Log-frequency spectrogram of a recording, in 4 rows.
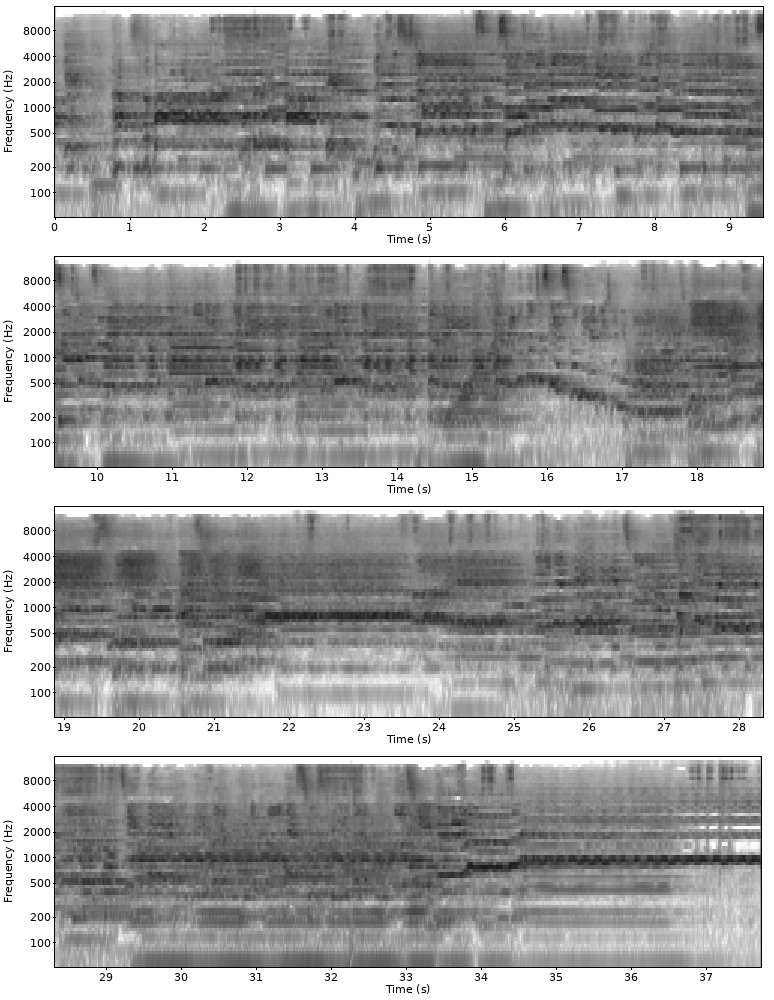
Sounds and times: Opera: 0.0 - 37.7.

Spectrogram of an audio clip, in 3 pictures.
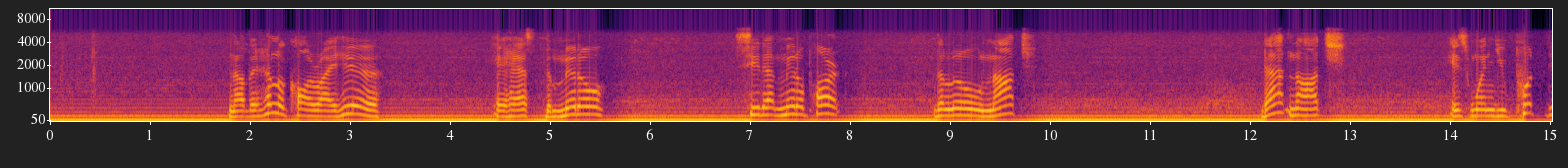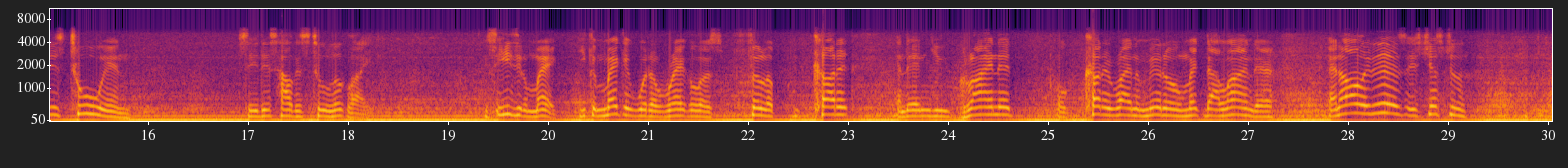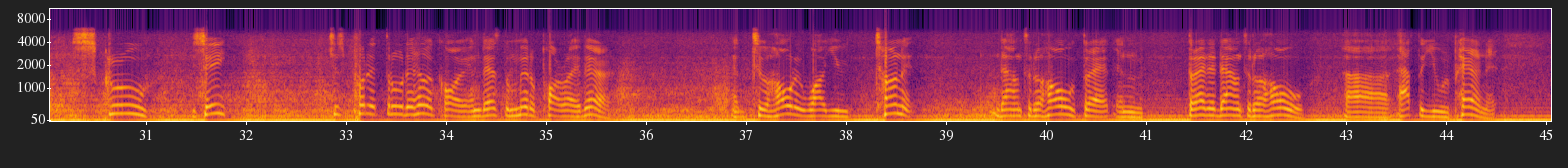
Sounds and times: Engine: 0.0 - 45.0
Speech: 1.8 - 3.4, 4.4 - 5.6, 6.9 - 7.9, 8.8 - 9.9, 12.1 - 13.0, 14.0 - 15.8, 16.9 - 18.2, 19.4 - 29.2, 30.3 - 31.8, 32.8 - 35.7, 36.8 - 38.7, 39.5 - 44.6.

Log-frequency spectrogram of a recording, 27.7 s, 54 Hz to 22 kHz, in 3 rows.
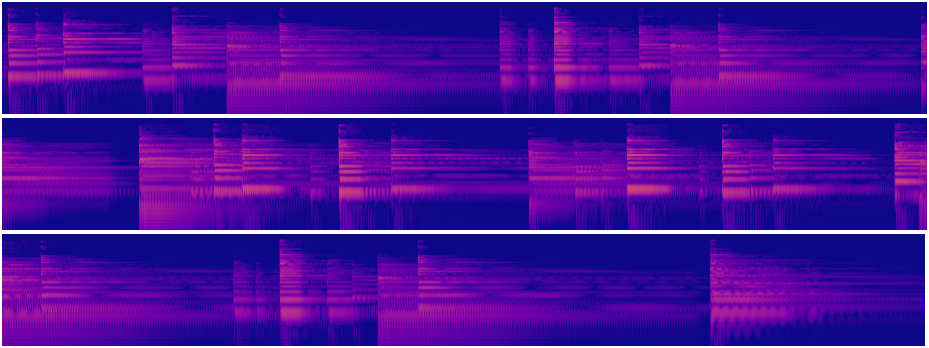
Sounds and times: Electric piano: 0.0 - 27.7.

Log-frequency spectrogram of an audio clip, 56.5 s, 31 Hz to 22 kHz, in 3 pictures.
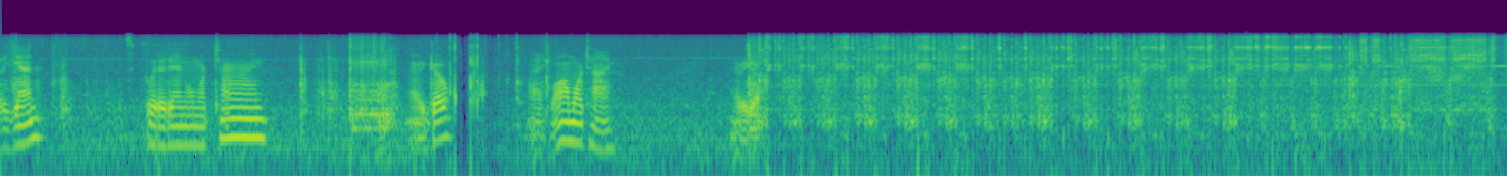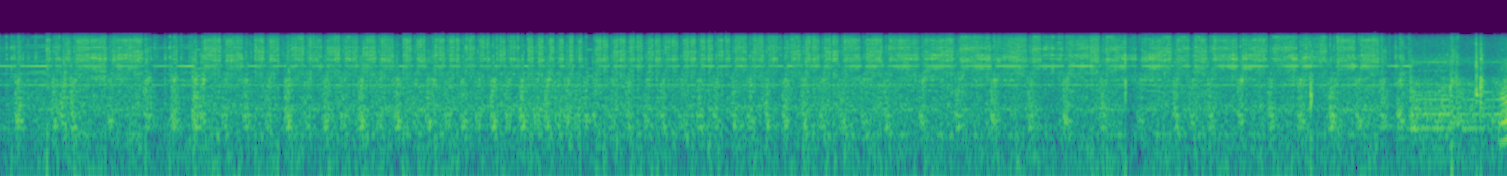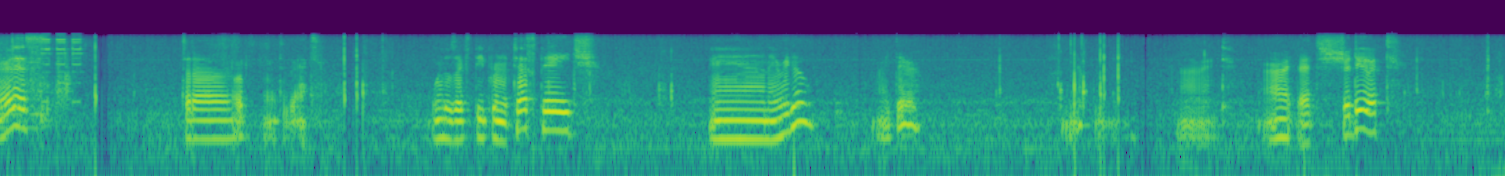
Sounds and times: Speech: 0.0 - 0.6, 1.6 - 3.4, 5.1 - 5.7, 6.6 - 7.7, 9.1 - 9.6, 37.6 - 38.2, 40.0 - 41.8, 43.1 - 45.2, 48.6 - 49.2, 52.4 - 55.2
Printer: 4.4 - 5.0, 9.4 - 37.7.

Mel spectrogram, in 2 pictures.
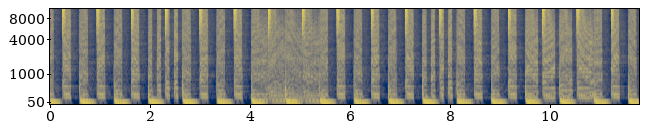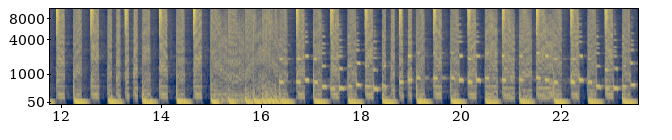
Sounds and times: Music: 0.0 - 23.5.

